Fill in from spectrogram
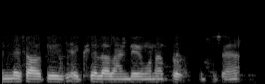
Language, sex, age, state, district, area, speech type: Telugu, male, 18-30, Andhra Pradesh, Krishna, urban, conversation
